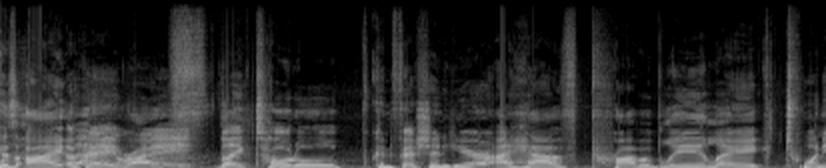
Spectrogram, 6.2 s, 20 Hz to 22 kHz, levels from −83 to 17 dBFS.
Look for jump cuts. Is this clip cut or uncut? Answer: uncut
